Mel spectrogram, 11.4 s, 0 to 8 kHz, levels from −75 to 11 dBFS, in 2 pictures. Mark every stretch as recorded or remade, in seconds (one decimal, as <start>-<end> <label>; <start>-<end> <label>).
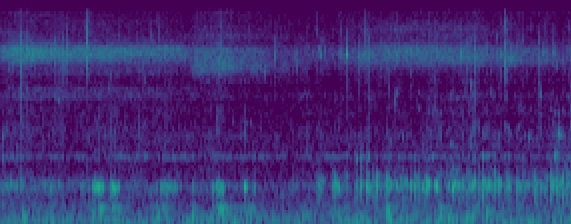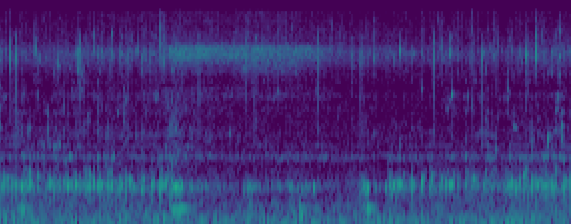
0.0-11.4 recorded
